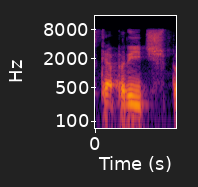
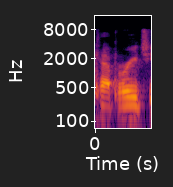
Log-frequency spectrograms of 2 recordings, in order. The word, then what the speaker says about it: Caparici: If you want to say it like my noni says it, it's Caparici, but you could say it Caparici. It would be more the North American way of saying it.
